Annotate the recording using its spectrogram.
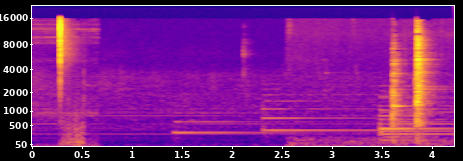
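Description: Steel saucepan set down on a gas stove's burner grate with a sharp clink about a third of a second in, and another sharp click near the end. Soft guitar background music plays underneath, its notes stepping upward from about a second and a half in.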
